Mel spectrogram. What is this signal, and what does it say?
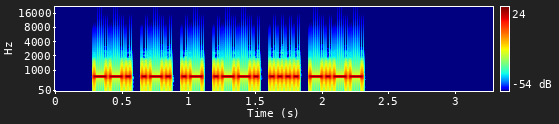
Morse code, heard as a keyed tone, about 40 wpm, 700 Hz. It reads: GRAPHY
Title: Multi-letter Phonemes Quick Fire 40wpm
